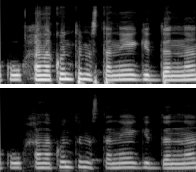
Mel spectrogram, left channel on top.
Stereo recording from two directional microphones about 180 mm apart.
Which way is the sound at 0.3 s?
50° left (ahead or behind).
